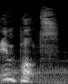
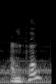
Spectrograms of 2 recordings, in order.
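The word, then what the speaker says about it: impôts: place first and foremost don't call it impots it's umle ampo you don't pronounce it say of course you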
